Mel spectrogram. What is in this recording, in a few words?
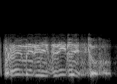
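Italian attack position mood low, speech; War Thunder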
